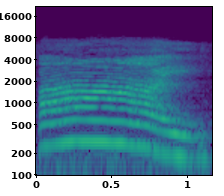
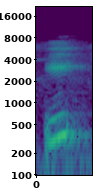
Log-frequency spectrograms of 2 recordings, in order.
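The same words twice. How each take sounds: First: The vowel sound is long, like its name. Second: The vowel sound is short and clipped.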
